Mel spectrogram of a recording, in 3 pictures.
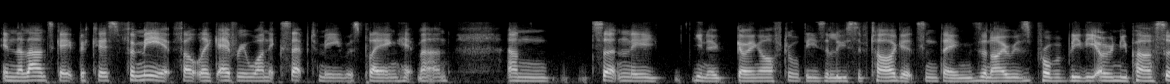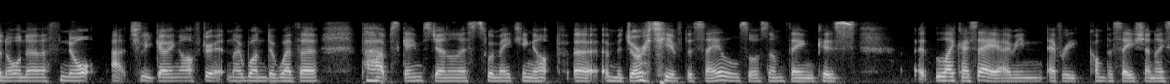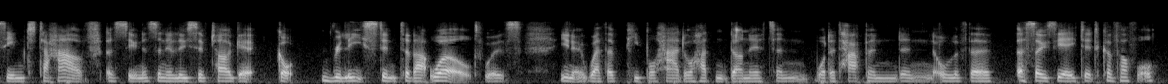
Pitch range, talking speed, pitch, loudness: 150-170 Hz, 175 wpm, 160 Hz, -20 LUFS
